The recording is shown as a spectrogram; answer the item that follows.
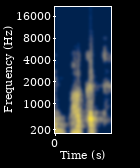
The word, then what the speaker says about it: भक्त: सबसे पहली बात तो भक्त जो वर्ड है वही रियल वर्ड है जिसकी प्रोनाउंसिएशन भय, कै और तय, भक्त होता है। क्या भक्त होता है प्रोनाउंसिएशन, रियल प्रोनाउंसिएशन भक्त ही है, जो कि हमारी हिंदी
